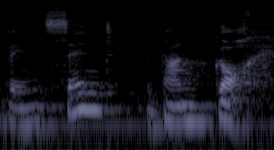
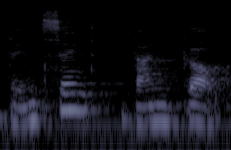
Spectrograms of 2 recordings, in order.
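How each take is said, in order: First: "Vincent van Gogh" said the Dutch way, "Gogh" ending in an open "aw" vowel; Dutch pronunciation. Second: "Vincent van Gogh" with "Gogh" rhyming with "go"; American pronunciation. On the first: Teacher showing children how the Dutch say "Vincent van Gogh". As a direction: pronounce "Gogh" as the Dutch do, not like "go". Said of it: "That's how they say it in the Dutch language". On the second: Teacher showing children the American way to say "Vincent van Gogh". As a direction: say "Gogh" exactly like the word "go". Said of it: "in America, we say".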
